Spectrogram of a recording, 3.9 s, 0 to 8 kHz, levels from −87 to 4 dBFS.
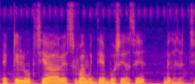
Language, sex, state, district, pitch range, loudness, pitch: Bengali, male, Assam, Hailakandi, 160-180 Hz, -15 LUFS, 175 Hz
